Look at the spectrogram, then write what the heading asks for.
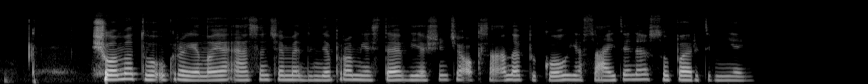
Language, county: Lithuanian, Alytus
